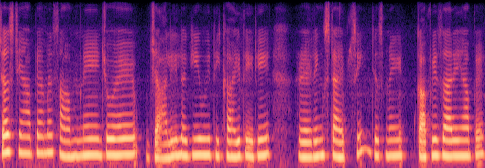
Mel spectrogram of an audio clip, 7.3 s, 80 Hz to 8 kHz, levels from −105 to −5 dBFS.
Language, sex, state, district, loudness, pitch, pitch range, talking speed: Hindi, female, Chhattisgarh, Korba, -17 LUFS, 235 Hz, 230-250 Hz, 190 wpm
